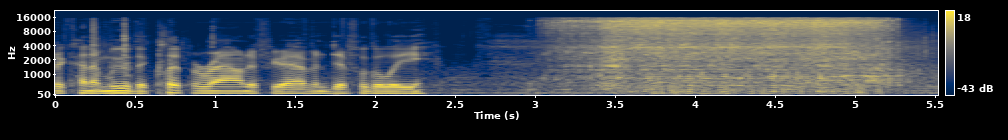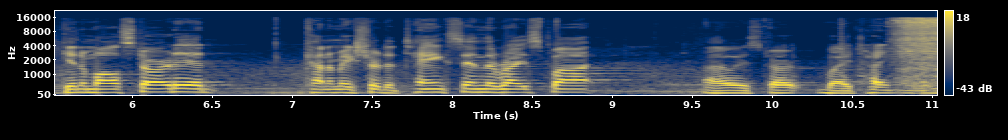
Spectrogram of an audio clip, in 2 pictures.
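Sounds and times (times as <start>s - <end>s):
cordless drill driving screw: 3.2s - 5.4s, 10.7s - 11.0s.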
